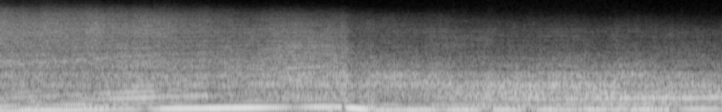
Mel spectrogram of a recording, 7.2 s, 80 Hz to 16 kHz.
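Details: Toyota Celica GT-S with a repaired, previously damaged TRD muffler, heard during a lift pull: engine note climbs, dips on lift and climbs again. The exhaust stays deep, quiet and restrained, becoming noticeable past 4,000 rpm, with no rasp or leak.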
